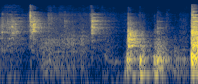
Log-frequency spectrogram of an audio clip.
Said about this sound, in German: Und nun muss ich nur, damit wir es aufhängen können, unser Insektenhotel, rechts und links am oberen Ende zwei Nägel hineinschlagen mit dem Hammer.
